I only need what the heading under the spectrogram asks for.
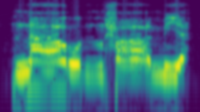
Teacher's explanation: Bertemu dengan huruf ha. Ha ini adalah huruf salah satu izhar, maka diizharkan. Narun hamiyah, jangan didengungkan.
